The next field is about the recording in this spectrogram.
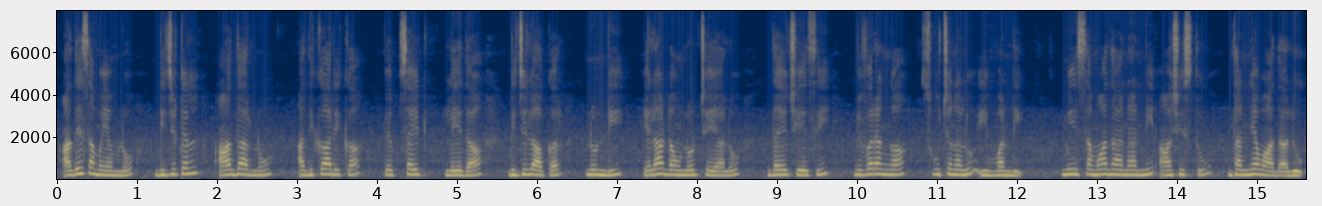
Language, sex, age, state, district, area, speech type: Telugu, female, 18-30, Andhra Pradesh, Nandyal, urban, spontaneous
